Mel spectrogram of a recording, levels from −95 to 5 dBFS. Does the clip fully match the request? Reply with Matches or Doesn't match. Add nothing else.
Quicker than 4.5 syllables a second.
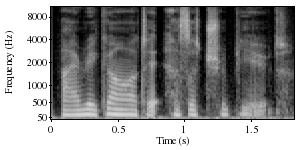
Matches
